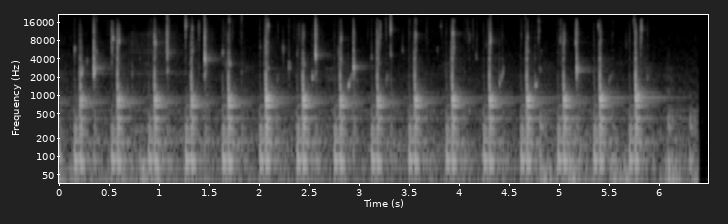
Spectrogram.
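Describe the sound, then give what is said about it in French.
Water drips from a badly closed tap into a stainless steel sink, making many faint, evenly spaced plinks in a steady rhythm. “encore un qui a mal refermé le robinet. Goutte à goutte, je suis la trajectoire de l'eau qui s'enfuit.”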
